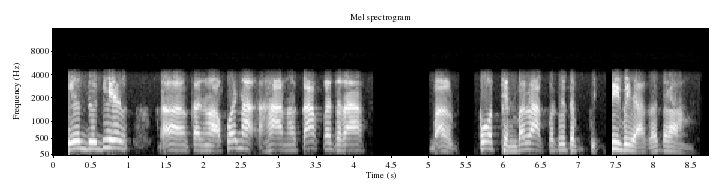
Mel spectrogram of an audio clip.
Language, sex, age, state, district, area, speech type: Manipuri, female, 60+, Manipur, Kangpokpi, urban, conversation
